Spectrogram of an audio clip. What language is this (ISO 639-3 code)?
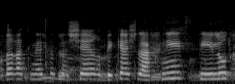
heb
